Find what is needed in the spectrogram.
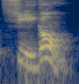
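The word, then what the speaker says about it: Qigong: And they do the exact same thing with Chi Gong. They spell it c h i instead of q i, which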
